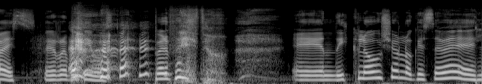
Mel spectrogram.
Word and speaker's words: Disclosure: ¿Está bien mi pronunciación? – Disclosure está perfecta.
